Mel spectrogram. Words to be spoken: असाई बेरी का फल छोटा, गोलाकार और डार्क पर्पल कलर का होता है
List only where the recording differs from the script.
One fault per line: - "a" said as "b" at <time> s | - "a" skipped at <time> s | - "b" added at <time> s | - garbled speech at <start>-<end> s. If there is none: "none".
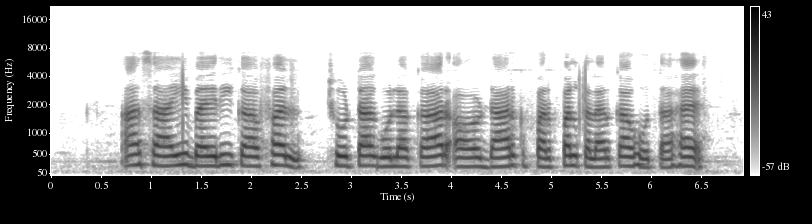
none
